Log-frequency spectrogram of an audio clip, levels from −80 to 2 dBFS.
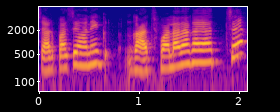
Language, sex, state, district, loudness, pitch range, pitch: Bengali, female, West Bengal, Malda, -14 LUFS, 220-315 Hz, 275 Hz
